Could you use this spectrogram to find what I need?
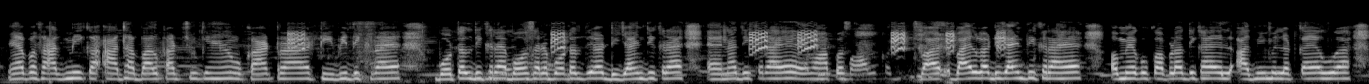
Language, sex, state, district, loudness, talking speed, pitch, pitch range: Hindi, male, Chhattisgarh, Sarguja, -18 LUFS, 230 wpm, 265 Hz, 255-275 Hz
